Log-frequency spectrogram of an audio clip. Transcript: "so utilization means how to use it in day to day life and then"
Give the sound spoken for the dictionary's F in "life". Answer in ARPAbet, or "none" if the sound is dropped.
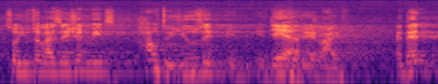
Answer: F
